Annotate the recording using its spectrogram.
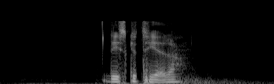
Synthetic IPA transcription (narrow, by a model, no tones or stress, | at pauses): d̪ɪskɵt̪ʰeːɾa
